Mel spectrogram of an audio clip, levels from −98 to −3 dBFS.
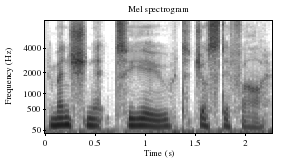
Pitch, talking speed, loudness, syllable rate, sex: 125 Hz, 185 wpm, -20 LUFS, 4.9 syllables/s, male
